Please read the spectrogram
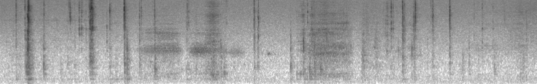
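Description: Hard plastic parts of a jointed action figure being handled: a string of sharp separate clicks as the cannon pieces are moved and set, the loudest about half a second in, with a couple of brief rubbing sounds of plastic sliding in the middle.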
